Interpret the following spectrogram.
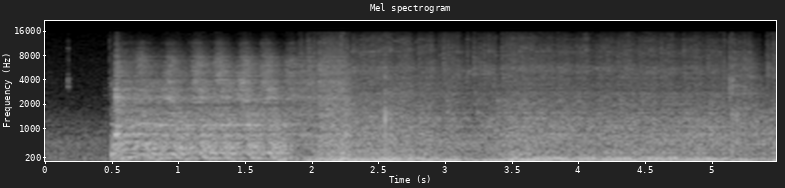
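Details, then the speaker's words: Carbureted Jaguar XJ6 with AED cold-start device, cold start after sitting with the battery just reconnected: cranks, catches and settles to a slightly lumpy idle of about 900 rpm, possibly a little lean just after start. "all right and here it started up it is possibly a little bit a little bit lean right there all right it's running about 900 rpms now"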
